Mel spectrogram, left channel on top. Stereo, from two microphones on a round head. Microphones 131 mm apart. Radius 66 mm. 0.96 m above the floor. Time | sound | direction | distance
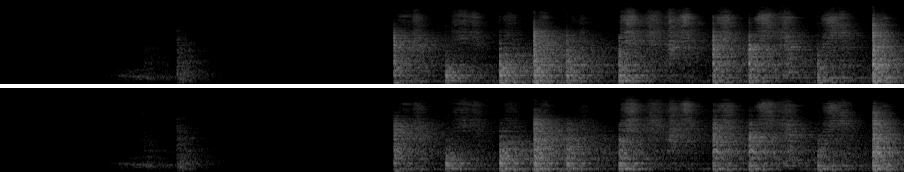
1.1 | a drawer | 15° right (ahead or behind) | 1.5 m
3.9 | writing | 25° left (ahead or behind) | 0.8 m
